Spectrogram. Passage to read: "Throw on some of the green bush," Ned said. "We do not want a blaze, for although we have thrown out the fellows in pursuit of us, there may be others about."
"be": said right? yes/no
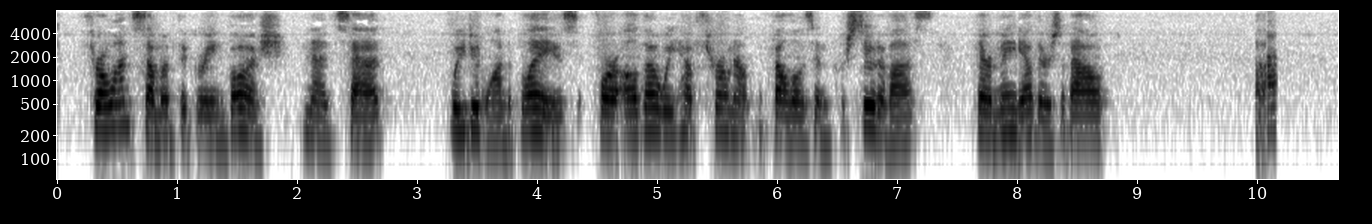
no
